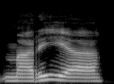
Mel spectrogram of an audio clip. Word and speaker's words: Maria: Now, Maria, the second syllable, second from the end is long. Okay, that is a long I so that's where it gets accented.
